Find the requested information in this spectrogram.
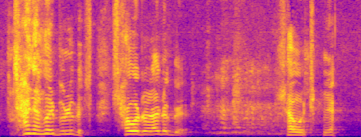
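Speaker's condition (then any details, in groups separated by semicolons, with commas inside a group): Cerebral palsy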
